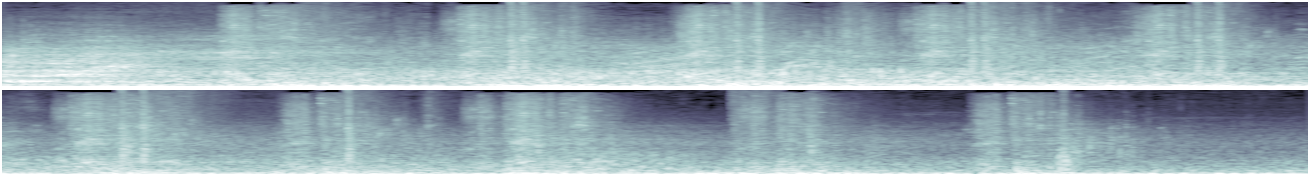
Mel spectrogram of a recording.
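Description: Heavy blows strike a submarine's hull again and again.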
